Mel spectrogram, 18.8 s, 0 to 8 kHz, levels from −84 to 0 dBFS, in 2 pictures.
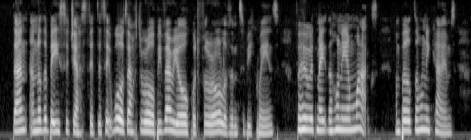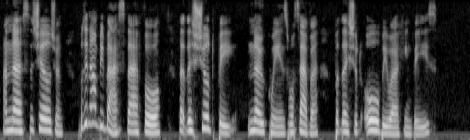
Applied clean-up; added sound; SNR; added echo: none; none; none; none.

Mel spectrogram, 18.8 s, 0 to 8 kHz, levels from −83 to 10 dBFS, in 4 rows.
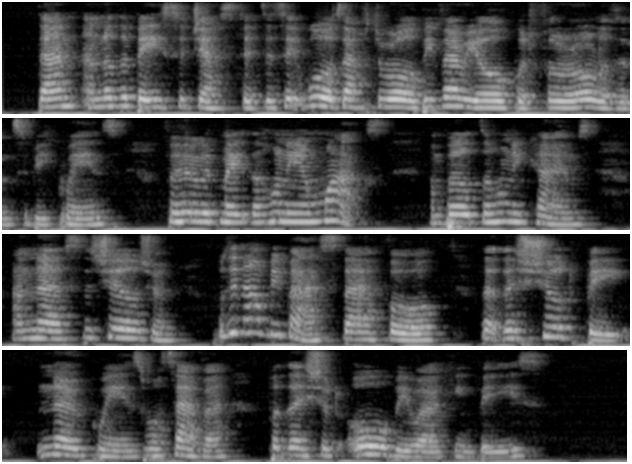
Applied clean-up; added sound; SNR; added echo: none; none; none; reverberation time 0.3 s.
